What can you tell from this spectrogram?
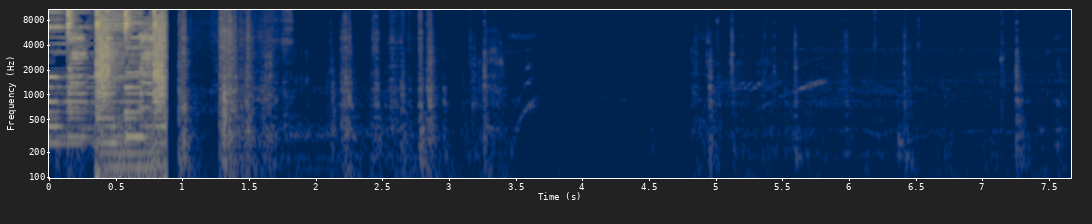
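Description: Electronic intro music ending on a heavy bass hit about a second in, followed by scattered glitchy digital clicks and short crackles that thin out into faint, sparse ticks.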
